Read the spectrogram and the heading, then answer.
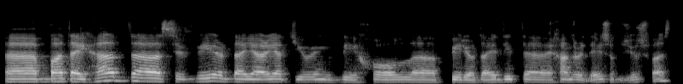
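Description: A man's voice: mid-range voice, fairly even intonation, unhurried, fairly bright tone, muffled recording. Man, caller, hesitant, lots of fillers, thirties. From Greece. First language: Greek.

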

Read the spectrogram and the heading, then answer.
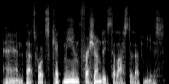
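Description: A man's voice: low-pitched, wildly swooping pitch, normal speed, gravelly, warm tone, breathy edge, no echo. A middle-aged British man, a guest coach on a podcast, talking casually in a self-deprecating way, with many ums and uhs. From Britain. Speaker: guest, online fitness coach.

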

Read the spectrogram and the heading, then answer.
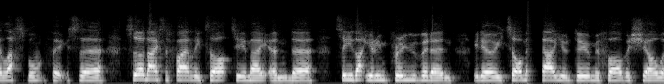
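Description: A man's voice: high-pitched, lo-fi sound. A man from Leeds with a Yorkshire accent, chatting as a guest and hesitating with lots of fillers. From Leeds, northern England. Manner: hesitant, many fillers, says mate a lot. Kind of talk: casual chat.

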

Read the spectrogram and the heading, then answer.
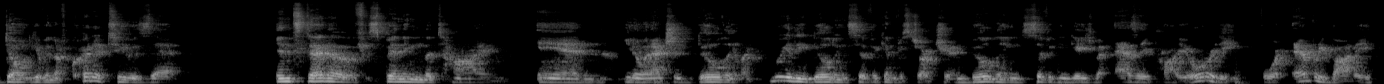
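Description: An American man with a low voice speaks in an echoing room. He talks as a podcast guest, in a casual but impassioned way. His delivery is emphatic and informal. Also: lively intonation, normal speed, fairly bright tone. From southern United States. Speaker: podcast guest, civic engagement consultant. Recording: roomy, echoing sound.

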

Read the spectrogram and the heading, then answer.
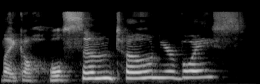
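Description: A woman co-hosting a podcast while sick, her voice lower than usual, chatting casually and laughing often. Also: animated, takes it slowly, darkish tone. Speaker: podcast co-host. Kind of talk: casual chat.

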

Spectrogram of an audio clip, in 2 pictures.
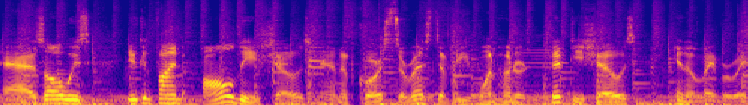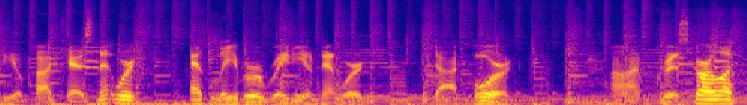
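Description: A man hosting a labor radio show, reading the show's rundown in a brisk announcer delivery and then interviewing guests. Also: low voice, animated, over music. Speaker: radio and podcast host. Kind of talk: scripted show narration and interviewing.

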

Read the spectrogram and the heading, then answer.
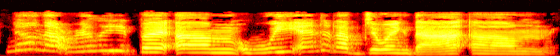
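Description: A woman's voice: high voice, animated, slow pace, sharp tone. A middle-aged woman with a Bulgarian accent, giving casual, hesitant and giggly answers as a podcast guest. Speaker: podcast guest, author and writing coach.

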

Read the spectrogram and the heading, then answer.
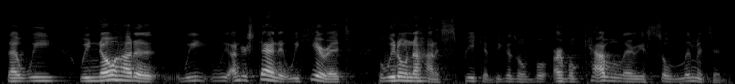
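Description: A man's voice: fairly high pitch, fairly quick, few pauses. A young adult man, a pastor whose first language was Cantonese, preaching a conversational sermon and putting questions to the congregation. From grew up in an English-speaking country.

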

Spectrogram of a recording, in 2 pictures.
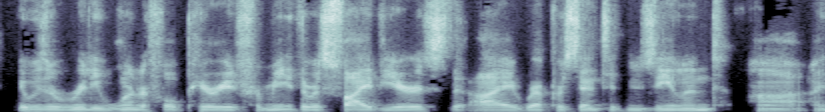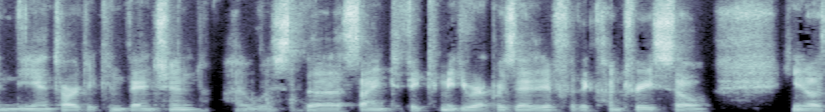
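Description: An American man from South Dakota, a scientist guest on talk radio, speaking hesitantly and with self-deprecation. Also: low-pitched. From South Dakota, United States. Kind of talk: interview, personal account.

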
